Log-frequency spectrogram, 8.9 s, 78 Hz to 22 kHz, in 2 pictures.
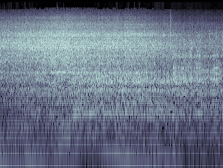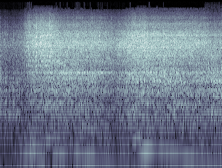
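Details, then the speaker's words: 2010 Toyota Corolla, wheel spun in the air on a lift: a constant rough hum and growl that rises with wheel speed, from a worn wheel bearing. A junkyard bearing was bad; replacing it with a new one fixed the noise. "so it ended up being this wheel bearing I didn't film it but I replaced it with a new one"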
